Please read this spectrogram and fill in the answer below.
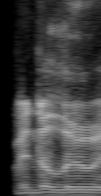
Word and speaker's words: Vindaloo: Your word is Vindaloo. Vindaloo. May I please have all of the information? Of course. Vindaloo is a noun. Vindaloo is the only pronunciation that I have here.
